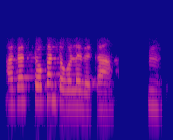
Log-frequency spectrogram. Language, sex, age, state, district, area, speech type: Kannada, female, 30-45, Karnataka, Ramanagara, urban, conversation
